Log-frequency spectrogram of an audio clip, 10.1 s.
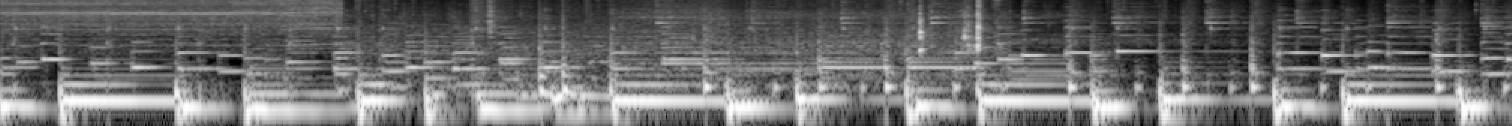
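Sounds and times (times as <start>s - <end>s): bass notes: 1.2s - 9.5s.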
